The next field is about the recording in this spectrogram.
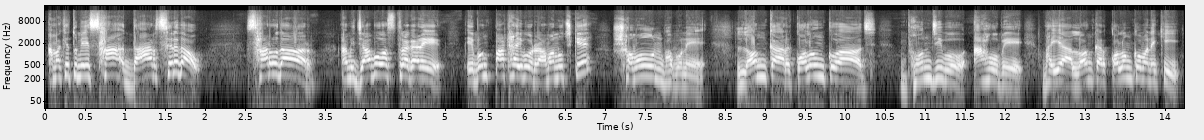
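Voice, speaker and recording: A young man teaching a poem, who recites the verse slowly and then explains it in casual, chatty speech. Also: high-pitched.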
